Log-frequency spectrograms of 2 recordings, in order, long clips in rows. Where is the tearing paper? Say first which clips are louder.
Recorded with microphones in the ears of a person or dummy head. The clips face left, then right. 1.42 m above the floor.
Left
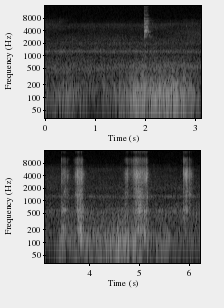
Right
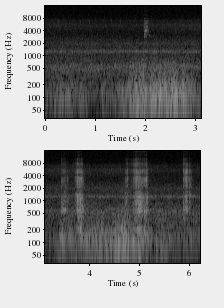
Left 3 dB; 25° left (ahead or behind).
